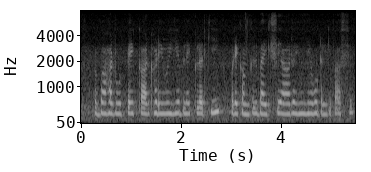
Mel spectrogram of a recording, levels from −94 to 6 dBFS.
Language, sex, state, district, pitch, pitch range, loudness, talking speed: Hindi, female, Bihar, Begusarai, 285 Hz, 275-290 Hz, -35 LUFS, 250 wpm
